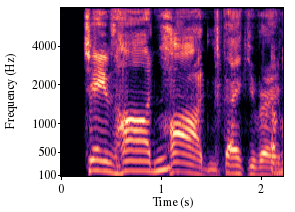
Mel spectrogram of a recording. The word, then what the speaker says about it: Harden: can't believe you said it wrong James Harden Harden thank you very much I'm under pressure here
